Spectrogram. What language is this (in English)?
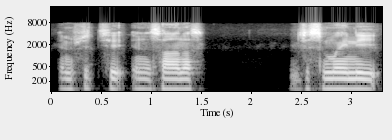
Kashmiri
